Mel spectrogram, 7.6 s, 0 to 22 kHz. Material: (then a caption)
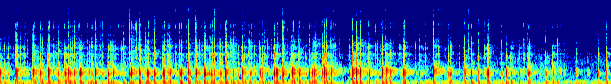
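Foam. Fingertips and nails tap and scratch a soft, porous grey foam windscreen over a microphone. The result is a fast, dense run of muffled, dull taps centered around 400 Hz, each dying away almost instantly, with little bright content and a brief gap just past the midpoint.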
